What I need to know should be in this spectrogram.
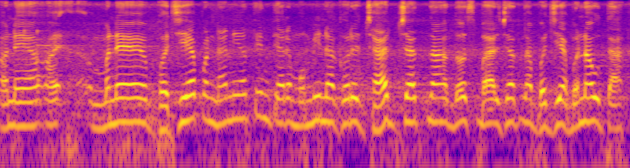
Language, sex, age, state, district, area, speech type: Gujarati, female, 45-60, Gujarat, Junagadh, rural, spontaneous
